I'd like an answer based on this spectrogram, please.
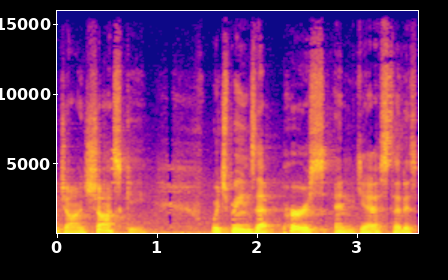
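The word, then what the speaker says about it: Peirce: implication discovered by John shasi which means that purse and yes that is how you pronounce his name is actually the creator of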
